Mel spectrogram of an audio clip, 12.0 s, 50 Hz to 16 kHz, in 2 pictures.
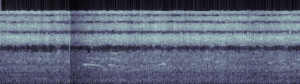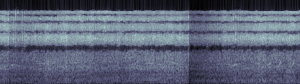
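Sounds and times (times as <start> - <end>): lawn mower engines running: 0.0 - 12.0.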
